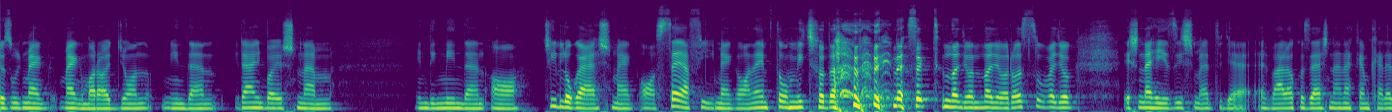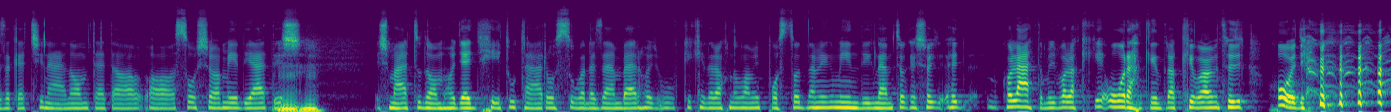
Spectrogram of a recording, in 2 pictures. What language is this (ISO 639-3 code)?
hun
